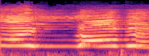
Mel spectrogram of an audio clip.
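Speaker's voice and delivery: imitated yelling. Imitating the other speaker gushing about a brand: imitating someone yelling. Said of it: "you're literally yelling".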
